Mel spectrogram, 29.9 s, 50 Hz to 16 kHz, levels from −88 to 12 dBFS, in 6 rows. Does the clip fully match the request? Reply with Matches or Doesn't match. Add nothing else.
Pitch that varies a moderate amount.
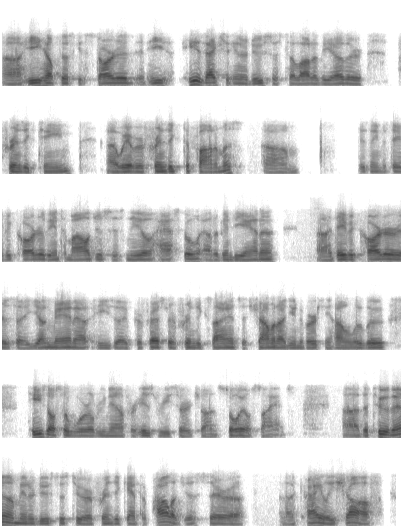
Doesn't match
